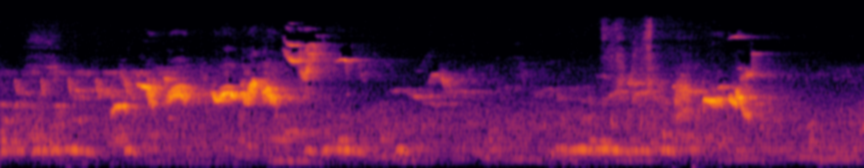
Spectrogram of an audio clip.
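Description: Common blackbird singing: a loud run of song phrases about a second and a half in, and another short loud phrase near the end, with quieter song between.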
